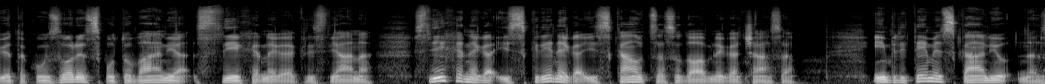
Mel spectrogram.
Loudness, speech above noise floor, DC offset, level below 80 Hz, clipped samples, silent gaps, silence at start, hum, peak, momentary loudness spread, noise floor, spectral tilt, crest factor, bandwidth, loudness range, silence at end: -20 LUFS; 25 dB; under 0.1%; -38 dBFS; under 0.1%; none; 0 s; none; -2 dBFS; 8 LU; -44 dBFS; -5 dB/octave; 18 dB; 17 kHz; 2 LU; 0 s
